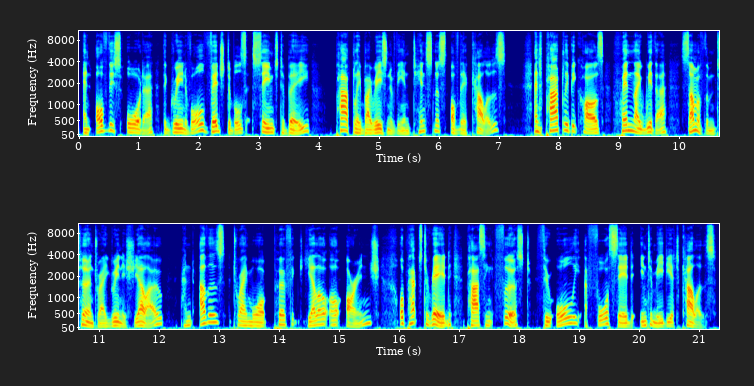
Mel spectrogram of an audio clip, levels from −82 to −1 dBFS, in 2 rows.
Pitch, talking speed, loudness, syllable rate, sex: 130 Hz, 155 wpm, -22 LUFS, 4.8 syllables/s, male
